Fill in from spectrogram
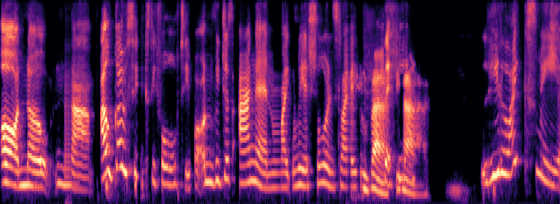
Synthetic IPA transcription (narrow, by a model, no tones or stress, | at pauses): ɔnownaaɪlˠɡowsɪkstifɔɹtʰibəʔə̃nvid͡ʒəstaŋɛnlajkɹiəʃɔːɹə̃nslaɪkivɛðɛhiɛ̰ | hilajksmi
